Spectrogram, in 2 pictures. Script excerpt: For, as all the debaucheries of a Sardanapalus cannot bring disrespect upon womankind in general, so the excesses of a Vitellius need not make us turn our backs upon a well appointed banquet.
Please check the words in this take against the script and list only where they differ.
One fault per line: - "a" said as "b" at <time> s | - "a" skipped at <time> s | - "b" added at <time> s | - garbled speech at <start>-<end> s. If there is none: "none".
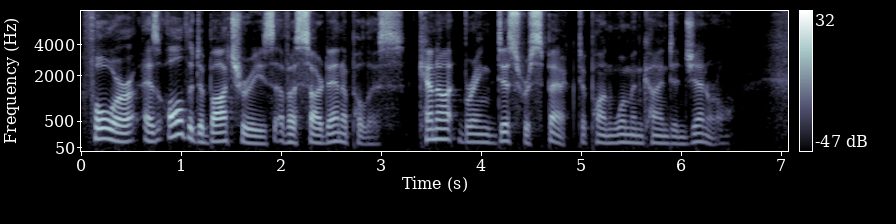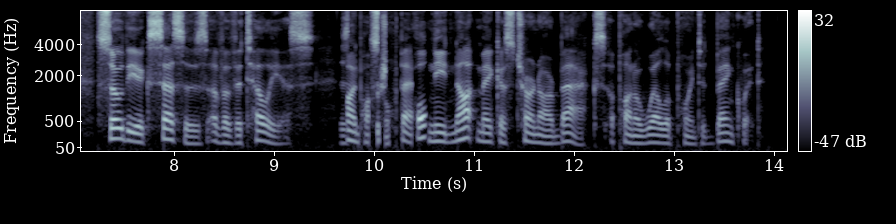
- garbled speech at 9.7-10.5 s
